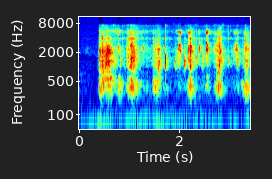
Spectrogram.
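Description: Crunching of Flamin' Hot Pringles crisps being bitten and chewed, many quiet, crisp crackling bursts in an irregular rhythm, with no voices.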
